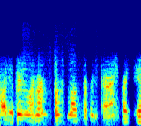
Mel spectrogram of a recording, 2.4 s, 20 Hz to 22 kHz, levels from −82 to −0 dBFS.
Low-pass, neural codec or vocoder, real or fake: 10.8 kHz; codec, 44.1 kHz, 0.9 kbps, DAC; fake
